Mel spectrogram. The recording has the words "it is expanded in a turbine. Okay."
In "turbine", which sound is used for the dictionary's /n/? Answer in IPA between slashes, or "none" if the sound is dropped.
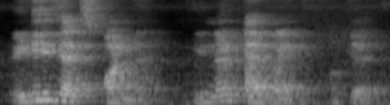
none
